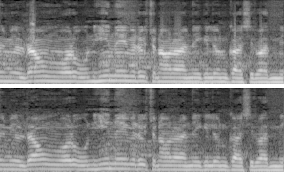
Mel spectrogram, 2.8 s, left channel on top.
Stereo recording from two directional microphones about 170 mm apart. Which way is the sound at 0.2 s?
25° right (ahead or behind).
